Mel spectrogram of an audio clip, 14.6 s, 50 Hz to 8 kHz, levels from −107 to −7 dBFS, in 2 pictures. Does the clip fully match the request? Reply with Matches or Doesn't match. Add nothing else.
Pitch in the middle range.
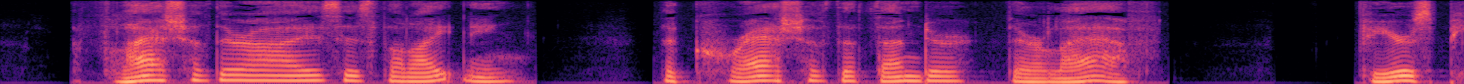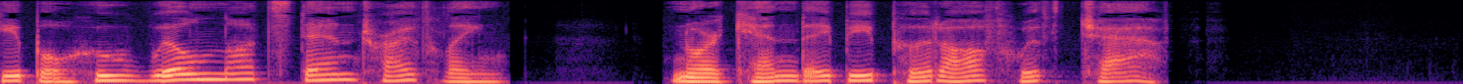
Matches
